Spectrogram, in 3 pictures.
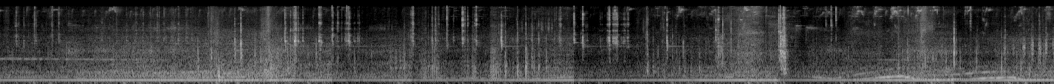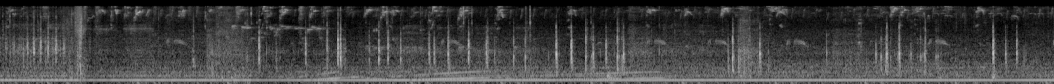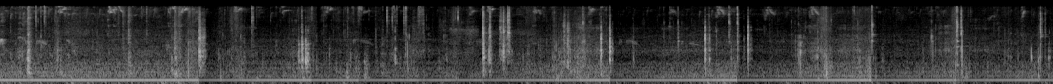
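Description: Hands refitting metal injector fuel lines and plastic clip-on connectors in an engine bay: frequent light clicks, taps and rattles over a steady low hum, with a few short rising squeaks in the middle.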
